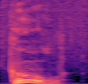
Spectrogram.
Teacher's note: before a final L GOOSE didn't front, and the old quality survived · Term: GOOSE fronting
